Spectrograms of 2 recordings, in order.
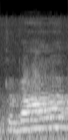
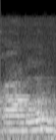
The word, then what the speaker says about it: Kabbalah: it was very interesting the kavala or kabbalah depending upon how you want to pronounce it is the occult jewish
